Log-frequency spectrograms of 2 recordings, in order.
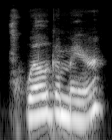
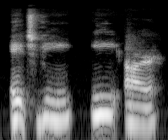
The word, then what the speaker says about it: Hvergelmir: Huelgamir. Okay, this is the error. In the text, it's spelled Huergelmir. The real reference is to Havelgmir, Hvergelmir. So U versus B, and it's not a fucking bird.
